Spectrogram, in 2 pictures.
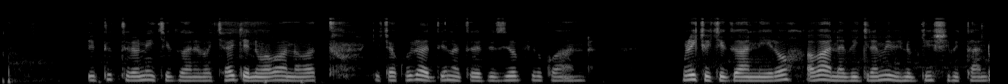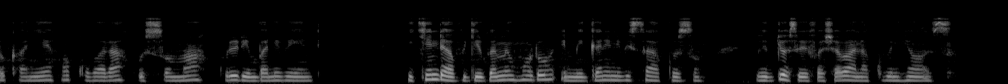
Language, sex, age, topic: Kinyarwanda, female, 25-35, education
